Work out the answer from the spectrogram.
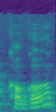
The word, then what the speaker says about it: кого: Actually, written для кого, pronounced для кого.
